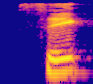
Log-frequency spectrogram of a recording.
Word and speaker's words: sake: यहां पे जो से है इसे हम फादर के फा जैसा प्रोनाउंस करेंगे, और जो की है इसे ये वे से राइम होगा, तो हम इसे क्या बोलेंगे, साके. इसे हम बोलेंगे साके.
